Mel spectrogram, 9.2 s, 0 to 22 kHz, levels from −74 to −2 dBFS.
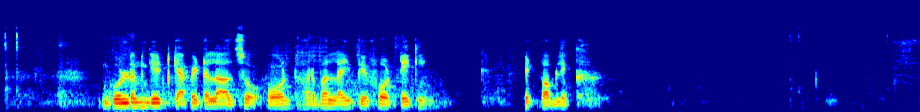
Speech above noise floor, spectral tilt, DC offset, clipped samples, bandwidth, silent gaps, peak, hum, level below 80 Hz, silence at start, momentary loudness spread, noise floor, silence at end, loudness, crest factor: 61 dB; -5.5 dB/octave; under 0.1%; under 0.1%; 9.2 kHz; none; -4 dBFS; none; -68 dBFS; 0.05 s; 16 LU; -81 dBFS; 3.25 s; -20 LUFS; 20 dB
